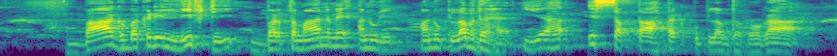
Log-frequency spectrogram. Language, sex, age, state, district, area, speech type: Hindi, male, 45-60, Bihar, Muzaffarpur, urban, read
